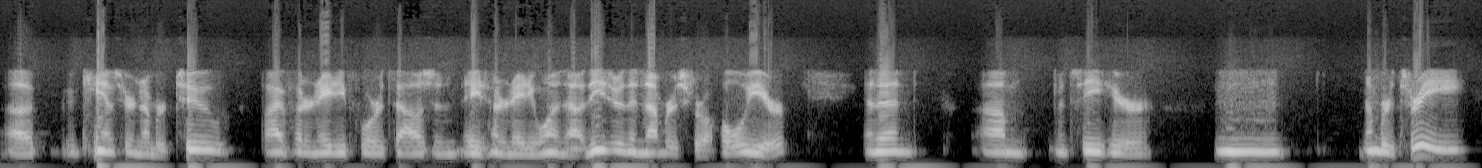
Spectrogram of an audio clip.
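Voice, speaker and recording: A man's voice: medium pitch, dry recording. Rambling older man on lo-fi radio. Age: 80s. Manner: rambling, slow, reads out figures with many fillers. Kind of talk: talk radio monologue. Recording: dull lo-fi radio sound.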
